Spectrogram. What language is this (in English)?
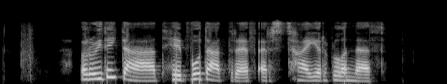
Welsh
